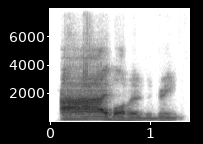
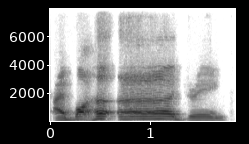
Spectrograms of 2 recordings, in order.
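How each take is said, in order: First: The stress falls on the word I. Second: The stress falls on the word a. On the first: It was the speaker, not someone else, who paid. "Siapa yang beli? Who buy?" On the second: Only one drink was bought. "how many drinks did you buy?"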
